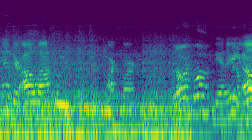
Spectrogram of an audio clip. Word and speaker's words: Allahu Akbar: When they say it like that, they're Allahu Akbar. Allah Akbar! Yeah, there you go. Oh yeah, you want to get it perfected before you bring it out. Pronounce the U, man.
